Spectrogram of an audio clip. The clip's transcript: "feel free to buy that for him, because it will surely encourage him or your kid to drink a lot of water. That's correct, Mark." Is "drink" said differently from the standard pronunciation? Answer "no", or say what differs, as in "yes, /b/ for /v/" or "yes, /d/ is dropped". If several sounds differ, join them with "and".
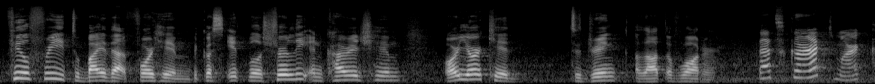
no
